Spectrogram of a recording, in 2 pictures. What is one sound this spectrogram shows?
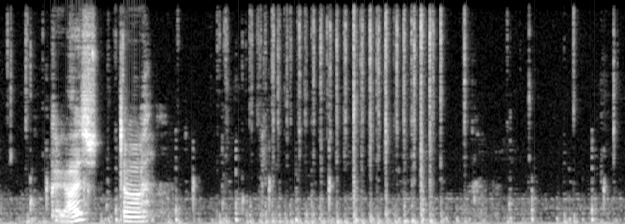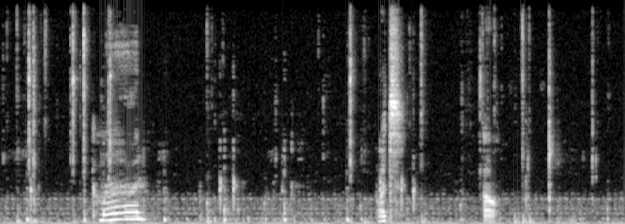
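Fingers tap and click on a keyboard.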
